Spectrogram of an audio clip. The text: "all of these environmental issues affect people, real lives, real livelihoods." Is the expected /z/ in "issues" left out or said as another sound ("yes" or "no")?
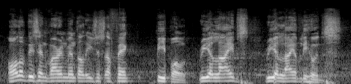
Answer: yes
